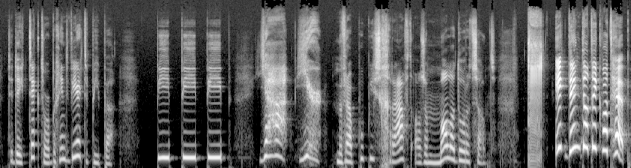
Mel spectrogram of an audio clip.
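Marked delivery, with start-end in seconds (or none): 2.6-5.4 high, loud beeping; beeping detector. A narrator's reading. The detector beeping over the sand, high and loud. 9.2-10.5 very high and loud; thrilled she found something; excited. A narrator's reading. Mevrouw Poepies digging, very high excited voice.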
